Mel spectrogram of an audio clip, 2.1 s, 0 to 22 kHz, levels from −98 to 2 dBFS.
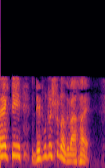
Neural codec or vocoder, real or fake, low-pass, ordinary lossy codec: none; real; 7.2 kHz; AAC, 16 kbps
